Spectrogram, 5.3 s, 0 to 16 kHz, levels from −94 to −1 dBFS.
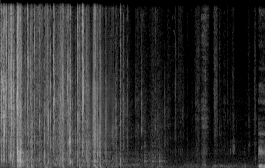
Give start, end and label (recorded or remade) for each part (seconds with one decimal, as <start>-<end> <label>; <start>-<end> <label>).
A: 0.0-1.8 recorded; 1.8-2.3 remade; 2.3-5.3 recorded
